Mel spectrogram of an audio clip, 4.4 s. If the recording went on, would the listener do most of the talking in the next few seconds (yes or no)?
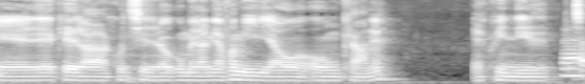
no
